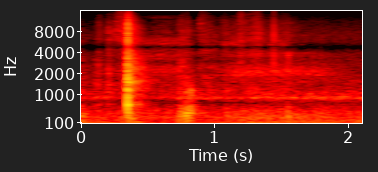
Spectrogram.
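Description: A sharp click about a third of a second in, then a softer knock, from handling paper and a paper trimmer on a table.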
